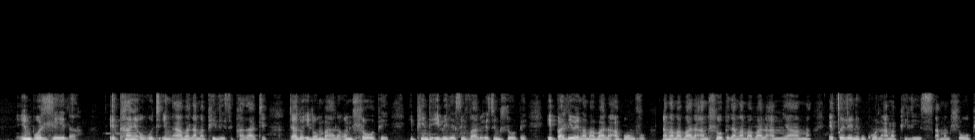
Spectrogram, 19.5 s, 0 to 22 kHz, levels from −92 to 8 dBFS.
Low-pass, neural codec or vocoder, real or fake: 7.2 kHz; vocoder, 44.1 kHz, 128 mel bands, Pupu-Vocoder; fake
